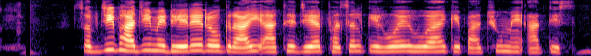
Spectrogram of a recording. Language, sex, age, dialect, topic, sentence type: Chhattisgarhi, female, 18-24, Northern/Bhandar, agriculture, statement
